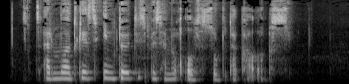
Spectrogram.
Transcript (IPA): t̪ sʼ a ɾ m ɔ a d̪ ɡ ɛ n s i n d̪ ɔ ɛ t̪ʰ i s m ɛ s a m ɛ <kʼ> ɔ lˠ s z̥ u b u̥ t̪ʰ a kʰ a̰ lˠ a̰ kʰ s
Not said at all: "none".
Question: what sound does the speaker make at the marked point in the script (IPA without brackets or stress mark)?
qʼ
